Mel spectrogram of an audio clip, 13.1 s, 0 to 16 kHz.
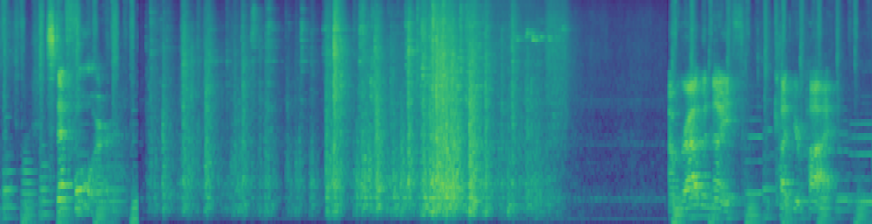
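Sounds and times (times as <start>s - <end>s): dishes clattering: 2.1s - 8.4s.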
